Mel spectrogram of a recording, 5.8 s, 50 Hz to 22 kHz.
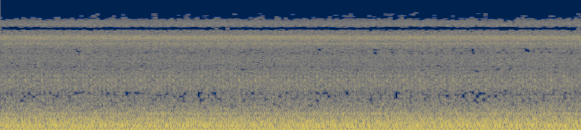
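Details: Brand-new Hangkai 6.5 hp four-stroke outboard, bought on eBay, running after the over-high idle screw was backed out: steady low drone, even firing, no knocks, rattles or hunting; started easily and ran well in all gears, normal running.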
